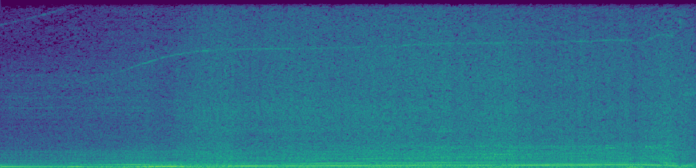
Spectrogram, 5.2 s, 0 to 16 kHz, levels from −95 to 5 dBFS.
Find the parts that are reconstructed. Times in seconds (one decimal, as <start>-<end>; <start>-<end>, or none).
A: none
